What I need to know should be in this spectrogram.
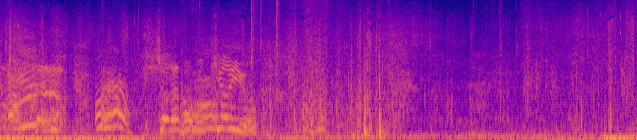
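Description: Bodies scuffle and thud on the forest floor.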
